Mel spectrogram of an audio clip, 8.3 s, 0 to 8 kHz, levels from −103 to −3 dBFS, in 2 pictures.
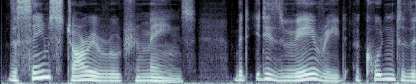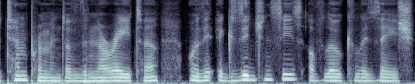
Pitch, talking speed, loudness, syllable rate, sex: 135 Hz, 150 wpm, -17 LUFS, 5.1 syllables/s, male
